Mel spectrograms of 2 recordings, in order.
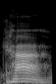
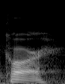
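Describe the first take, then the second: First: The final R is dropped, Boston style. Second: The final R is clearly pronounced.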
